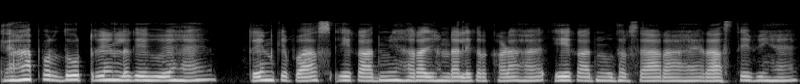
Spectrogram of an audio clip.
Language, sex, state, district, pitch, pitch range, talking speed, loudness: Hindi, female, Jharkhand, Palamu, 180 Hz, 170-190 Hz, 200 wpm, -17 LUFS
